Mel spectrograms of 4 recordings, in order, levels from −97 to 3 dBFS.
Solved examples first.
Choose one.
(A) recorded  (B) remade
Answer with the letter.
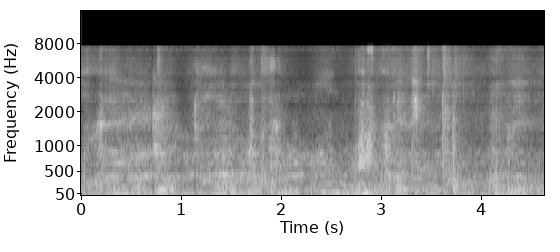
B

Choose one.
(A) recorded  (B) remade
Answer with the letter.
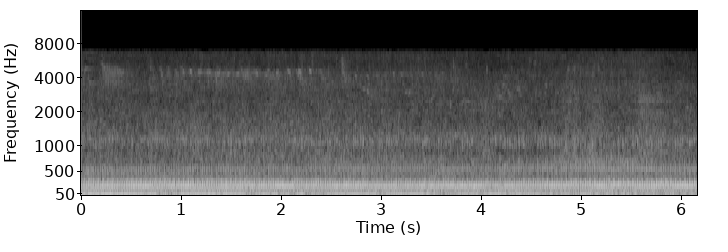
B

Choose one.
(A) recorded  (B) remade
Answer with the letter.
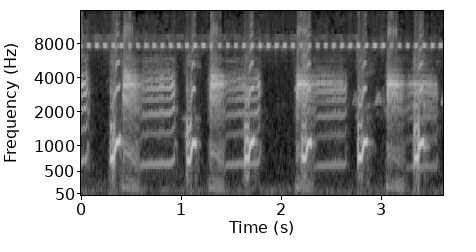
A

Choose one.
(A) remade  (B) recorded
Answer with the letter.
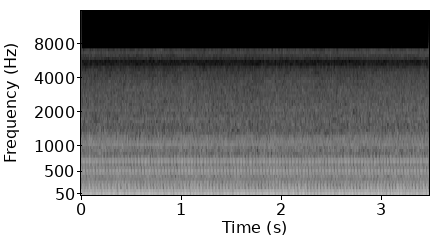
B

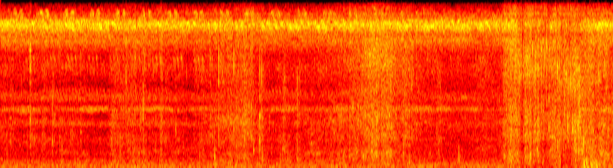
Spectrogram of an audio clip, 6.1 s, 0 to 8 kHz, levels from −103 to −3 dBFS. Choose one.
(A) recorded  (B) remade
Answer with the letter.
B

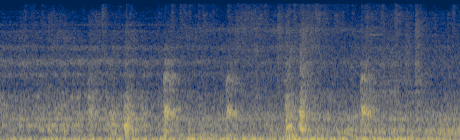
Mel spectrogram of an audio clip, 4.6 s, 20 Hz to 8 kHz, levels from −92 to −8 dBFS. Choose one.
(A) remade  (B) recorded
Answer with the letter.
B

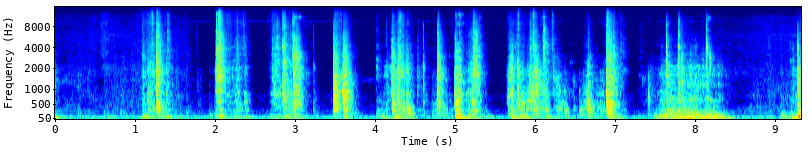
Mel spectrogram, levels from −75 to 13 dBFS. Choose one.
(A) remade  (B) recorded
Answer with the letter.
B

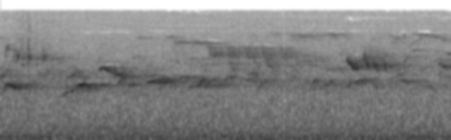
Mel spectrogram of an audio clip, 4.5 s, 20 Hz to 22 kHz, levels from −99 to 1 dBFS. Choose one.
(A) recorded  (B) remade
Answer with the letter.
A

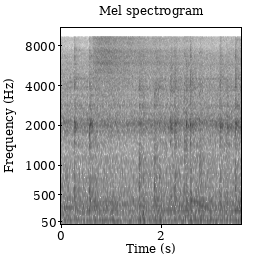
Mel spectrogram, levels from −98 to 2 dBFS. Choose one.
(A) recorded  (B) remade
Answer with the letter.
A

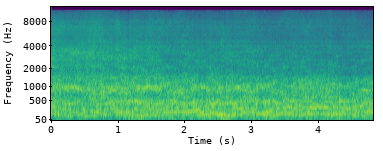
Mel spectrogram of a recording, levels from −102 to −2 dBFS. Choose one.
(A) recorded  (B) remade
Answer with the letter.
B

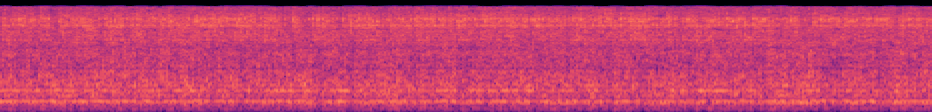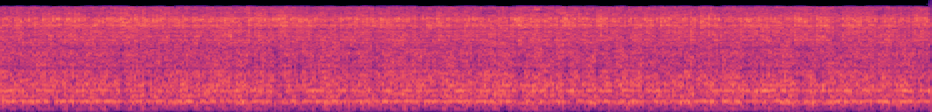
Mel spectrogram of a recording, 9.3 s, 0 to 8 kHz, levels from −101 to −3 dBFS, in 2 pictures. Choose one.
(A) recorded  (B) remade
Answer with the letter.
A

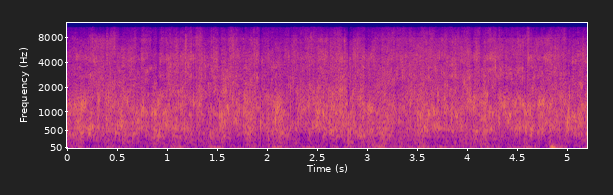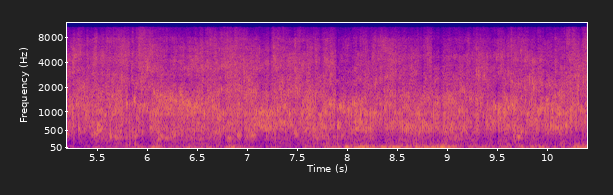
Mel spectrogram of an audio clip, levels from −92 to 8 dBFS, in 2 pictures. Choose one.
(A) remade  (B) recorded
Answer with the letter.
A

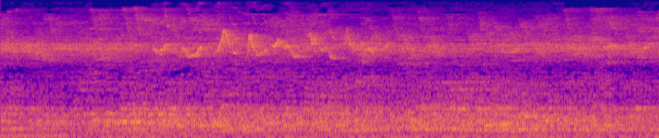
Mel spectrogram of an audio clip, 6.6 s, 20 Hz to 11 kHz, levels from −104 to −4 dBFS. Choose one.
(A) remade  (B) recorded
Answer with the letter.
B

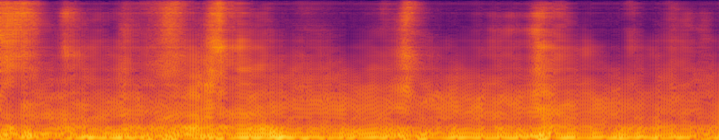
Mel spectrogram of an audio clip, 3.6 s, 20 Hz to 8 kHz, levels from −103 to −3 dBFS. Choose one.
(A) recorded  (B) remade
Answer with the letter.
B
